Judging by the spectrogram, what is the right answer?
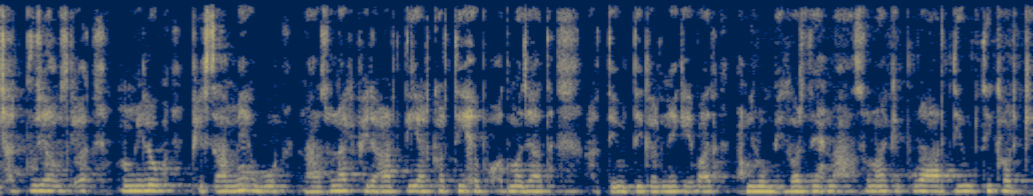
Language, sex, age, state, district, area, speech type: Hindi, female, 18-30, Bihar, Samastipur, rural, spontaneous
